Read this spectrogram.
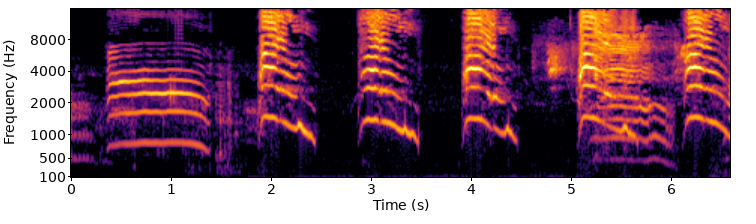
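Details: A domestic cat lets out one long, even meow, then a run of five shorter, higher meows that drop in pitch, the later ones rougher and closely spaced.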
